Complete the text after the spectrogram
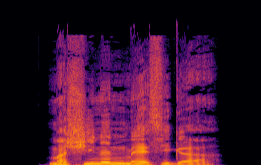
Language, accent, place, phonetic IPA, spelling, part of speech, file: German, Germany, Berlin, [maˈʃiːnənˌmɛːsɪɡɐ], maschinenmäßiger, adjective, De-maschinenmäßiger.ogg
- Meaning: 1. comparative degree of maschinenmäßig 2. inflection of maschinenmäßig: strong/mixed nominative masculine singular 3. inflection of maschinenmäßig: strong genitive/dative feminine singular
